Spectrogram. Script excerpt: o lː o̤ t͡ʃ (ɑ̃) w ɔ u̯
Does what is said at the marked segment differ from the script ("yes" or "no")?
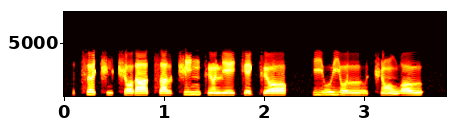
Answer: yes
